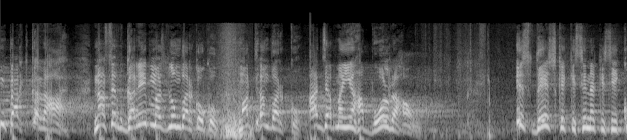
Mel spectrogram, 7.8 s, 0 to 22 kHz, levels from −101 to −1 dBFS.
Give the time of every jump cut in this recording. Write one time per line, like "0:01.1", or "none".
0:03.9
